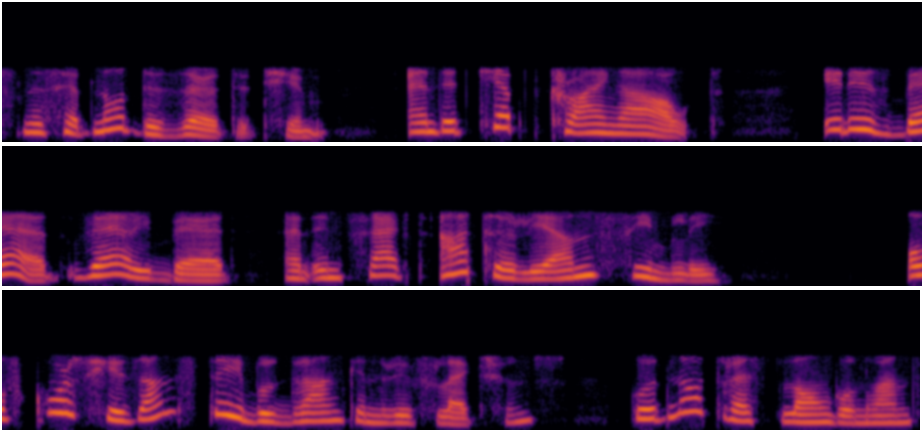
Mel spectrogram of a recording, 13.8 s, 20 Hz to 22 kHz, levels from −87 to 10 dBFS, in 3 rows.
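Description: Speech with no technical faults.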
